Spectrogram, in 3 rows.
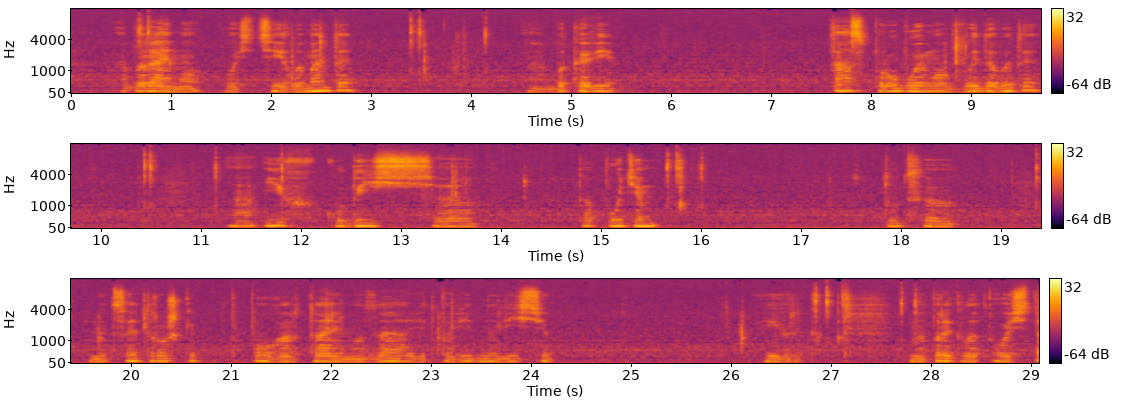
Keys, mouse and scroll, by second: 0.8 click, 3.5 shift+click, 4.3-7.3 middle drag, 11.3-13.7 middle drag, 13.7 g, 16.2-19.2 middle drag, 20.2 r, 27.9-29.0 middle drag.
